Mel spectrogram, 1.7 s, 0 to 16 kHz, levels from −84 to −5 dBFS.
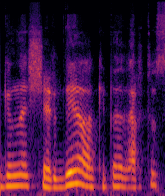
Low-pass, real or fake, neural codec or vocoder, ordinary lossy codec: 14.4 kHz; fake; codec, 44.1 kHz, 2.6 kbps, DAC; Opus, 16 kbps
